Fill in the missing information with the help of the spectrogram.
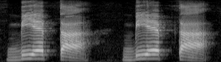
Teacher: La B en fonética se llama con el nombre técnico de oclusiva bilabial sonora.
